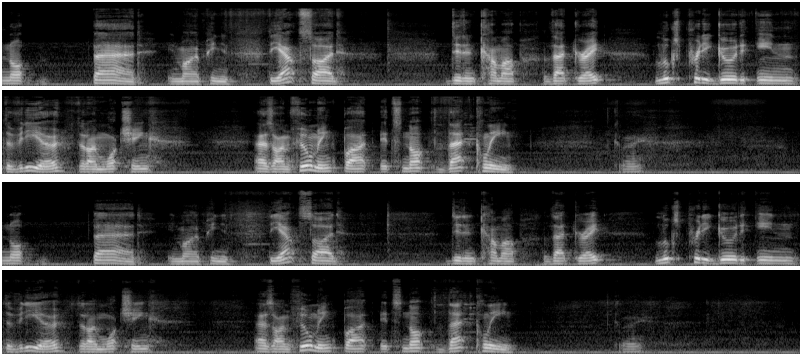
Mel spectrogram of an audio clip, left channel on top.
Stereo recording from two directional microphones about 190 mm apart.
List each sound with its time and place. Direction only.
0.8 s speech: 5° left (ahead or behind)
4.5 s speech: centre (ahead or behind)
14.1 s speech: 5° left (ahead or behind)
